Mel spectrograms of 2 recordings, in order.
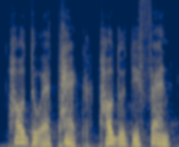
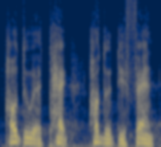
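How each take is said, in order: Both takes have the same delivery.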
